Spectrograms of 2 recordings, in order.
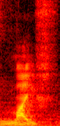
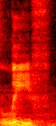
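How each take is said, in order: First: The vowel sounds like 'eye', as in life. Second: The vowel sounds like 'ee', as in leaf. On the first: The speaker calls it right. "it's Life" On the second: The speaker calls it wrong. "I was pronouncing it as Leaf, but no"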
